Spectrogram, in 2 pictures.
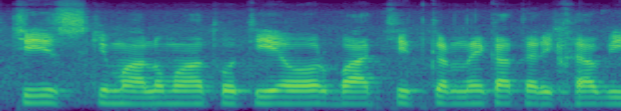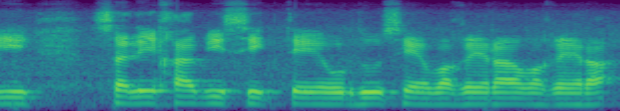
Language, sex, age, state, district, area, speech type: Urdu, male, 18-30, Telangana, Hyderabad, urban, spontaneous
